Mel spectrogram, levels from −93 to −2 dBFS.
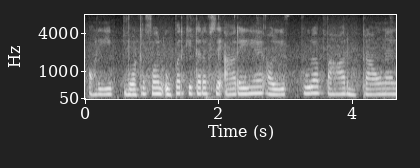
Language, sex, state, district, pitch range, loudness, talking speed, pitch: Hindi, female, Bihar, Katihar, 190-210 Hz, -16 LUFS, 220 wpm, 195 Hz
